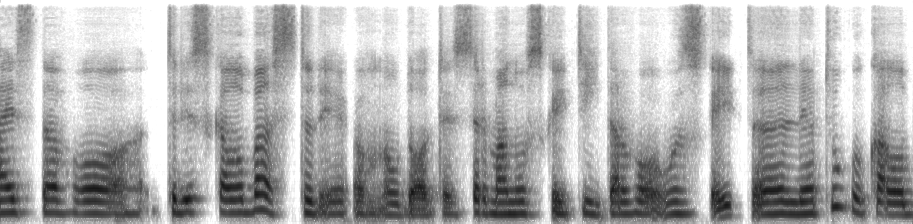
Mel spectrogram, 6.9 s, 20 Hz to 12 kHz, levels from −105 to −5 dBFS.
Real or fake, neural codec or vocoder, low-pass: fake; codec, 16 kHz in and 24 kHz out, 0.9 kbps, LongCat-Audio-Codec, fine tuned four codebook decoder; 10.8 kHz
